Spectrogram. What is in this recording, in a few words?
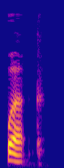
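"work", British English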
